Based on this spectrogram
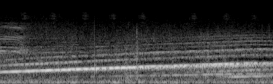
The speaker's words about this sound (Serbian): Zvuk sirene za raketni napad odjeknuo je u luci Haifa i nekoliko područja na sjeveru Izraela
